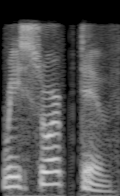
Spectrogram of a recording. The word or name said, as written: resorptive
